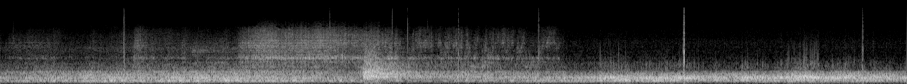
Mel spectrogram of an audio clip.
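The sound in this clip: A torpedo fired from a submarine and hitting its target: a steady, heavy rumble with a sudden deep thump partway through, then the roar continues, dotted with sharp clicks.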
